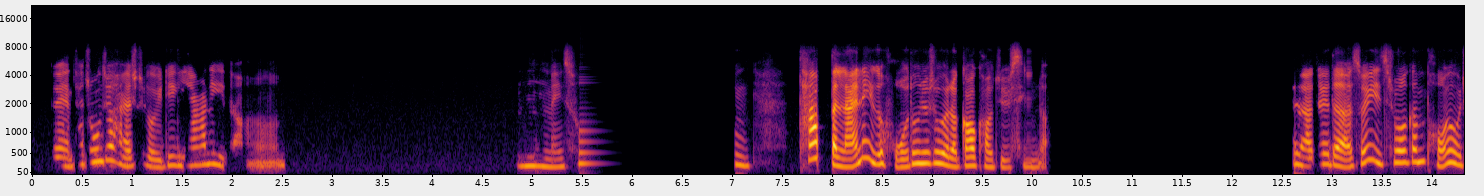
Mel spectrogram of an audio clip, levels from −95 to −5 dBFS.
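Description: From 5.47 to 7.04 s the sound trails off in a fading buzz, then about 1.3 s of silence: a long network dropout, likely audio lost in transit and never recovered. From 9.76 to 9.79 s, and again from 9.95 to 10.05 s, brief smears and wobbles mark short concealed packet loss, where the receiver patched missing fragments by extending the preceding sound. From 10.15 to 12.62 s a second long network dropout leaves roughly 2.4 s of near-total silence, likely another stretch of lost audio, before the sound resumes.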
